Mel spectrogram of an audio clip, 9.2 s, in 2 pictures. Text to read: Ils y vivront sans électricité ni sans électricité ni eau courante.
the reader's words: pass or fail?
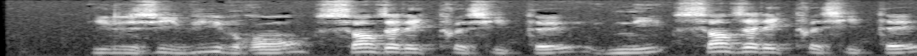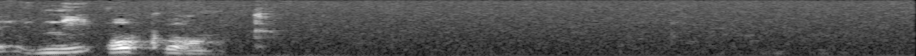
pass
